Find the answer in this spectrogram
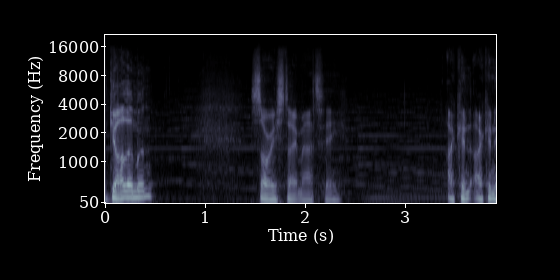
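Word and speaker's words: Guilliman: It's pronounced Gulliman.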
